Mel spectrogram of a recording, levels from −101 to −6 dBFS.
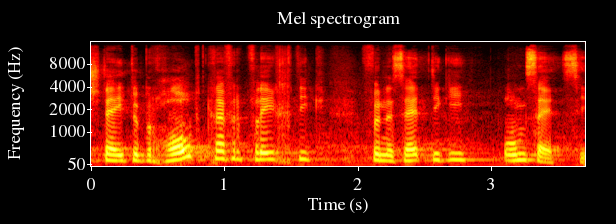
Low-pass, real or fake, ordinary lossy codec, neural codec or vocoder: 14.4 kHz; fake; none; codec, 44.1 kHz, 7.8 kbps, DAC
